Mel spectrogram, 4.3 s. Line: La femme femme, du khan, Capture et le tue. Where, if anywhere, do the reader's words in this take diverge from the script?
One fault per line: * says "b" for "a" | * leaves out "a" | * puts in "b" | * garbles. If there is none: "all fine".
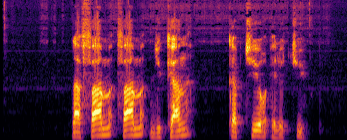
all fine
